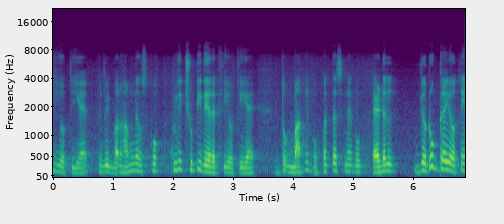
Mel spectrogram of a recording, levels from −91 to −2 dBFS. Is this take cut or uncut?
uncut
